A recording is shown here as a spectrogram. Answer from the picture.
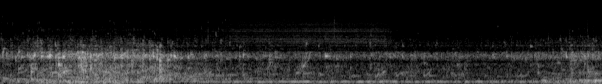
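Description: Underwater bubbling: streams of rising air bubbles giving a steady gurgling, crackling rush with a low rumble beneath.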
